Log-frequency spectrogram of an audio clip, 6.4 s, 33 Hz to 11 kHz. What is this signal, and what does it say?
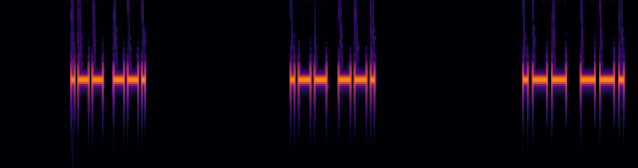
Morse code, heard as a keyed tone, about 33 wpm, 690 Hz. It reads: WG WG WG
